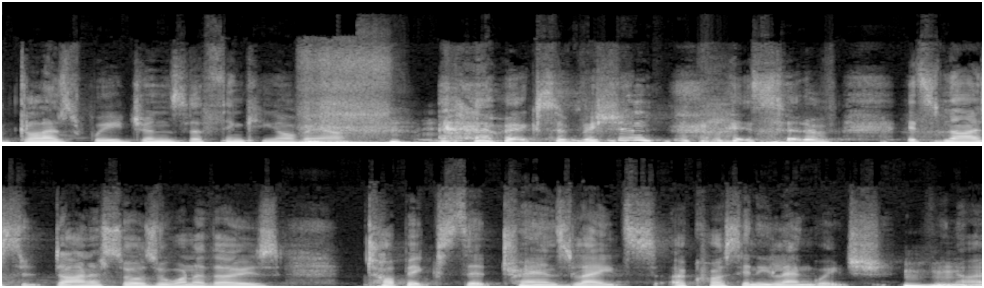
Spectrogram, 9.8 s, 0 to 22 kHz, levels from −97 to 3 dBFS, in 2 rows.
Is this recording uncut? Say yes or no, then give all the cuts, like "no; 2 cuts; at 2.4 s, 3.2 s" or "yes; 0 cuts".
yes; 0 cuts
